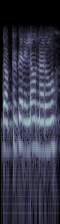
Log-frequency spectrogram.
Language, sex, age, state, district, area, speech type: Telugu, female, 30-45, Andhra Pradesh, Krishna, urban, conversation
